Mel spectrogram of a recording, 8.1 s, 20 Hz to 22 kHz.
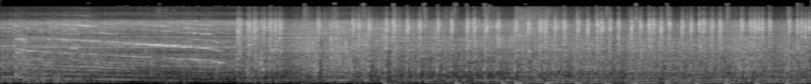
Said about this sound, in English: the sound of the P-40 starting up. That just means we're getting fired up again.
